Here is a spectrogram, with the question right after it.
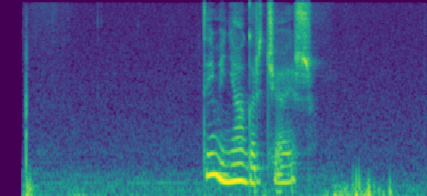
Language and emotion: Russian, sad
